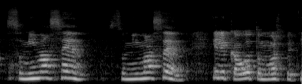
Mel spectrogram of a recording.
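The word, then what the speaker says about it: すみません: Наша вторая фраза звучит как «сумимасен».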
